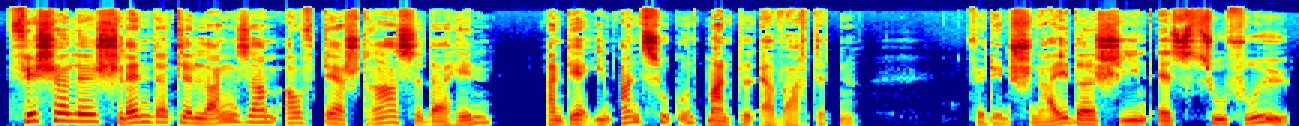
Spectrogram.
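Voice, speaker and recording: Animated male narrator with a creaky edge. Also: on the high side, measured pace, no room sound, clean studio sound. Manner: storytelling, expressive. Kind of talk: scripted literary narration for radio play.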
